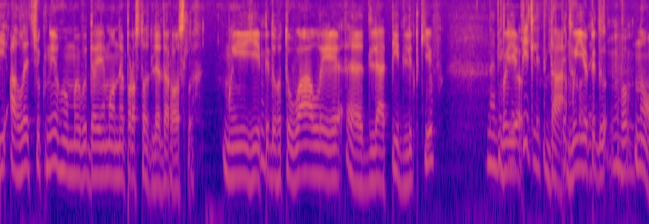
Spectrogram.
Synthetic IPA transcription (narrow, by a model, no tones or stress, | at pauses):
iʔɐlˠɛt͡sʲuknɪɦʊmɪʋɪd̪ɐjɛmɔnɛpɾɔst̪ɔd̪lʲɐd̪ɔɾɔslˠɪxmɪjijipʲid̪ɦɔt̪ʊʋɑlˠɪd̪lʲɐpʲid̪lʲit̪kʲiw | mɪj̪ʲid̪ɑ̰mɪjɔpʲid̪nu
